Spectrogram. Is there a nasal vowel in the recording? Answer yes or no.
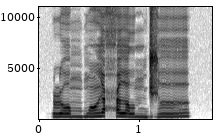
yes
